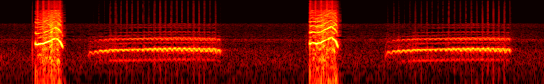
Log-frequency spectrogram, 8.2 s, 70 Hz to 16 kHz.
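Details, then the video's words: Owl exchange recorded 14 April 2010: a sharp, loud, rising-falling call, then a two-second tremulous trill, with the pair of sounds repeated once more. "Owl's talk"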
